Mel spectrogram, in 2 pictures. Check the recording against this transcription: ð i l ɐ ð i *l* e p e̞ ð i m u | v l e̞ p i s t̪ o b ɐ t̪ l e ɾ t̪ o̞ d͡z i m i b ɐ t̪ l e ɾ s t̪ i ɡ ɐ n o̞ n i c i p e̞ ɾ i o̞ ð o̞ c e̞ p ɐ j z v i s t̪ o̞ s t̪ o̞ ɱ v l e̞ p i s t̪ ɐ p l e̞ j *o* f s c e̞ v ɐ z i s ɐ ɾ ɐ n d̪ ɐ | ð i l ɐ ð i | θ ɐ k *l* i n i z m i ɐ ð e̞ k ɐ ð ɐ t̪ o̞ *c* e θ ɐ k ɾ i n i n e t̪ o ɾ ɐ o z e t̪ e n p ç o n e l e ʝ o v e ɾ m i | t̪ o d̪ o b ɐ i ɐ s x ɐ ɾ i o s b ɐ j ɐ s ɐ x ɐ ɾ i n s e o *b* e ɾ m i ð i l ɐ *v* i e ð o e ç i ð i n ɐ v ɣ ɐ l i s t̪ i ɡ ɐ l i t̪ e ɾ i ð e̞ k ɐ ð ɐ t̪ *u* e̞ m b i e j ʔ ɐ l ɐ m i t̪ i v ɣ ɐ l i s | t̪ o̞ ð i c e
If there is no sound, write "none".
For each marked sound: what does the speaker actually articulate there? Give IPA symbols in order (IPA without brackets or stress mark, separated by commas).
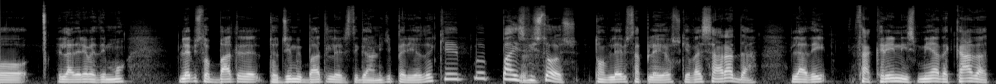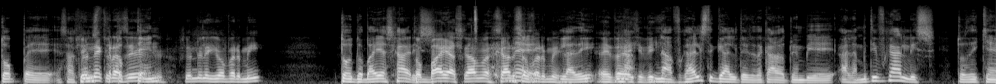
ɾ, o, ɾ, p, v, ð, u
